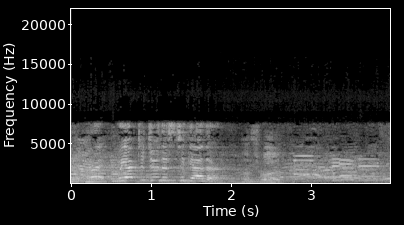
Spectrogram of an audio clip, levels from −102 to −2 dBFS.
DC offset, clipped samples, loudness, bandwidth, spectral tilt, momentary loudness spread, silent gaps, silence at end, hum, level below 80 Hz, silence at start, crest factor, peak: under 0.1%; under 0.1%; -26 LUFS; 8.2 kHz; -1.5 dB/octave; 10 LU; none; 0 s; none; -72 dBFS; 0 s; 18 dB; -10 dBFS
